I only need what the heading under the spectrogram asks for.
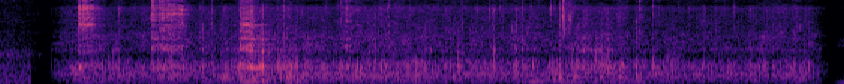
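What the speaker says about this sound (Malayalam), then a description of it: "ഇനി നമുക്ക് തേങ്ങ അരപ്പും കൂടെ ഒഴിച്ചിട്ട് ഒന്ന് തിളപ്പിക്കണമല്ലോ" A pot of mixed vegetable curry with coconut paste bubbles at a steady low boil, with a few spoon clinks and stirring near the start under the soft continuous simmer.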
